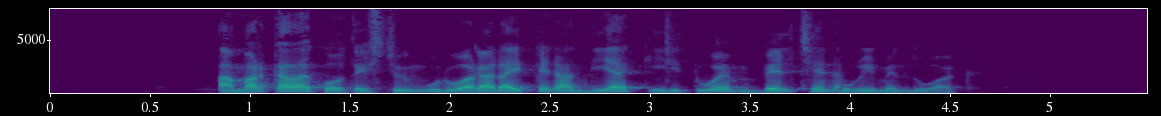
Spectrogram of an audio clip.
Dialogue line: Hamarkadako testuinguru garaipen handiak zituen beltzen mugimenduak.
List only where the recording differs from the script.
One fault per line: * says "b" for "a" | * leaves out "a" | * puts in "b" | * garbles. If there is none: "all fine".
all fine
